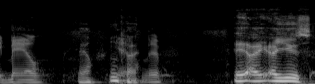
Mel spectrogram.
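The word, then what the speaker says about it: Baal: I pronounce this properly is it ball or bail well I've heard it both ways but I say bail yeah yeah I I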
